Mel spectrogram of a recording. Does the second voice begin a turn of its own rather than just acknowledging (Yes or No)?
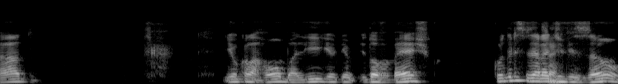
No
